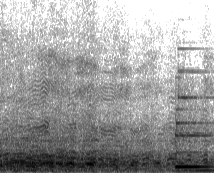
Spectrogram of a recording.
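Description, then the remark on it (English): Glockenspiel notes ring out over a dense, busy musical backdrop, with one bright, sustained metallic tone sounding clearly near the end. “So I layered in some glockenspiel that creates a melody for this section.”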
